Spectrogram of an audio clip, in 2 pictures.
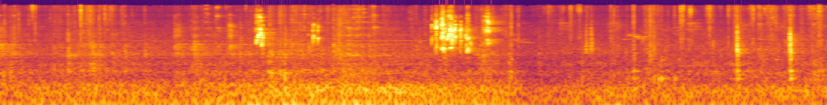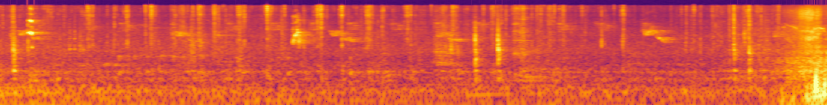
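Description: Small birds giving short, scattered chirps, with a brief flurry of several about six seconds in, over a faint low background rumble.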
